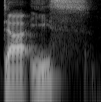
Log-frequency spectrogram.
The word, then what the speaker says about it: dais: Yeah, I think so, because it's pronounced in Canadian English, and I think American too, we call it a dais.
